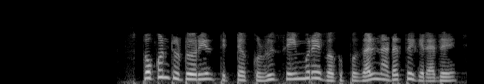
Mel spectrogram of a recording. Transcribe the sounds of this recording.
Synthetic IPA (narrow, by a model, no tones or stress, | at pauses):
spɔkɐnʈʊʈːoːɾɪjɐlt̪ɪʈːɐkːʊɻɯsɛɪmɯɾɐɪʋɐɣɯpːɯɣɐɭnɐɽɐt̪ːɯɣɪrɐðɯ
